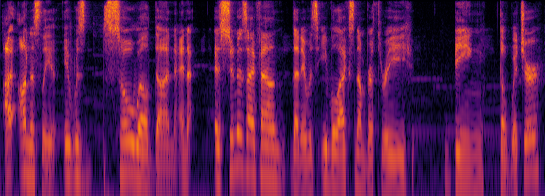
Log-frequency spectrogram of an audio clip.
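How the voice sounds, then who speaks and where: A man's voice: medium pitch, measured pace, faint music behind. A man co-hosting a podcast, chatting casually and informally about films and games with gushing opinions. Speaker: podcast co-host.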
